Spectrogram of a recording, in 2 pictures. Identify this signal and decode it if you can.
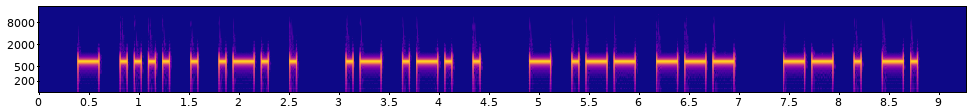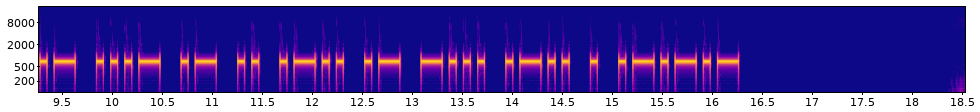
Morse code, heard as a keyed tone, about 17 wpm, 700 Hz. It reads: THERE ARE TWO MEN AVAILABLE.
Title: Sentences from Top 1000 Words - Review Part 3 - 17wpm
